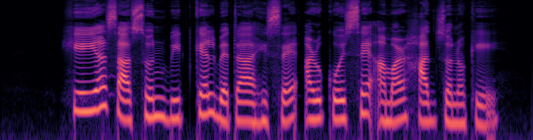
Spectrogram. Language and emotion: Assamese, neutral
